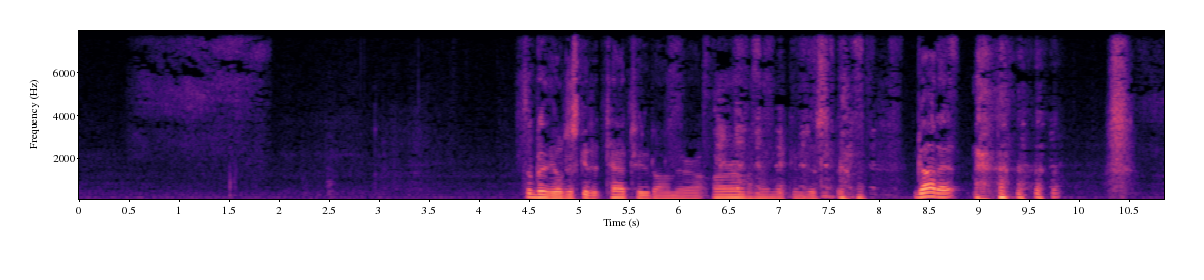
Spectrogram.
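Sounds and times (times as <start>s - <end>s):
marker scratching on board: 0.5s - 1.9s, 4.4s - 8.3s
speech: 4.5s - 9.9s
laughter: 6.3s - 8.2s, 9.0s - 9.9s.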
